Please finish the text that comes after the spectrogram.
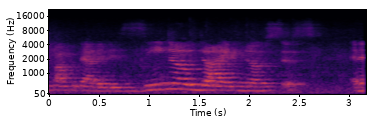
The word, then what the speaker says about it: xenodiagnosis: so we're going to talk about it is xenodiagnosis and it's x-e-n-o Xeno diagnosed you take a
